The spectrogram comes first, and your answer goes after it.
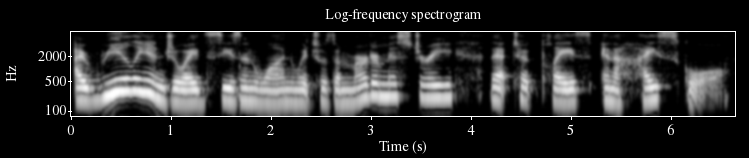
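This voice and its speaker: A woman's voice: lowish voice, very animated, unhurried, dark tone. A woman hosting a solo podcast, explaining things in a conversational way. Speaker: podcast host.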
